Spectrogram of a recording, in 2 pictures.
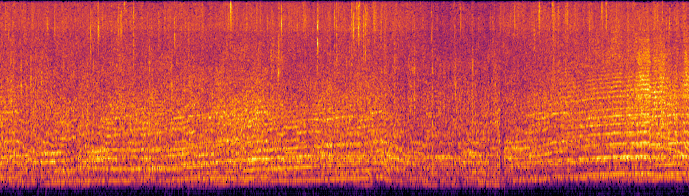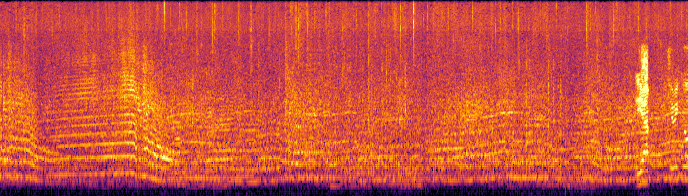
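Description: Race cars push through torrential rain at Sportsland SUGO, the constant hiss of rain and spray running the whole time. Engines rise and fall in pitch as the cars pass.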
